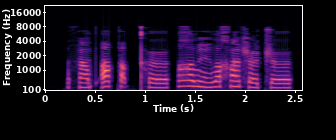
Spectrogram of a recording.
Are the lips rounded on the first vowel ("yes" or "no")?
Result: no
